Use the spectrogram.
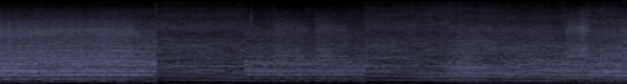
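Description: Short track race cars competing at Orange County Fair Speedway, engines roaring and revving continuously with shifting pitch as cars pass, loud and sustained with small drops in level.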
